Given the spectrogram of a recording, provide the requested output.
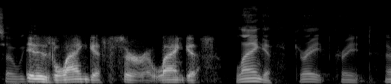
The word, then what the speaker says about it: Langguth: It is Langguth, sir.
